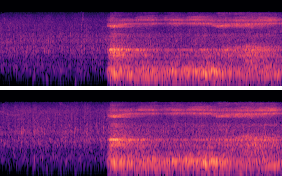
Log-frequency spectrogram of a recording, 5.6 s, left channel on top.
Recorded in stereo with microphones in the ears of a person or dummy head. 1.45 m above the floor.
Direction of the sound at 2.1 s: 55° left (ahead or behind).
